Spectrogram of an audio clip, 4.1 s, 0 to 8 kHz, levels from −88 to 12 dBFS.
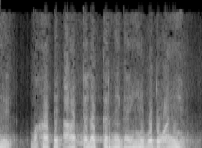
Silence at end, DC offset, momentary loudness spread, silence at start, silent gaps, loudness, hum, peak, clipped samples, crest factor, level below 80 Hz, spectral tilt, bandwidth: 0.05 s; under 0.1%; 9 LU; 0 s; none; -9 LUFS; none; 0 dBFS; 1%; 8 dB; -38 dBFS; -8 dB/octave; 7.6 kHz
